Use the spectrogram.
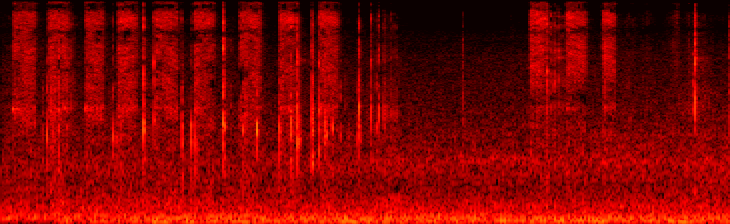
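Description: Spray paint hisses in repeated short bursts as a first patina coat goes onto a surface, with quieter gaps and soft handling noise between the sprays.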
